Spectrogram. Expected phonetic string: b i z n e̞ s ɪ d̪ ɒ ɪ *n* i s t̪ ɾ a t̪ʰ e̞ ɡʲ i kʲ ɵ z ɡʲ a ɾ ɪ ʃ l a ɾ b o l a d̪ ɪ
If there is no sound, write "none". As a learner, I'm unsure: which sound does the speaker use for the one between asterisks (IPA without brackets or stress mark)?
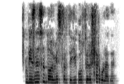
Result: m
